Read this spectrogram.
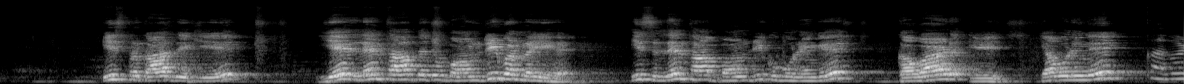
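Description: A man speaks clearly and steadily into a close microphone.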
